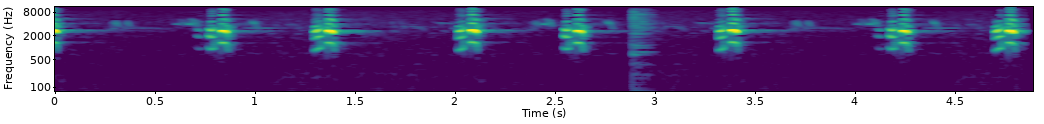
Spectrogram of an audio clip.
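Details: Medium-sized shorebird, the Willet, calling steadily: nine loud, clipped double notes with a bright ringing quality, spaced roughly half a second to a second apart, with one short click partway through.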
